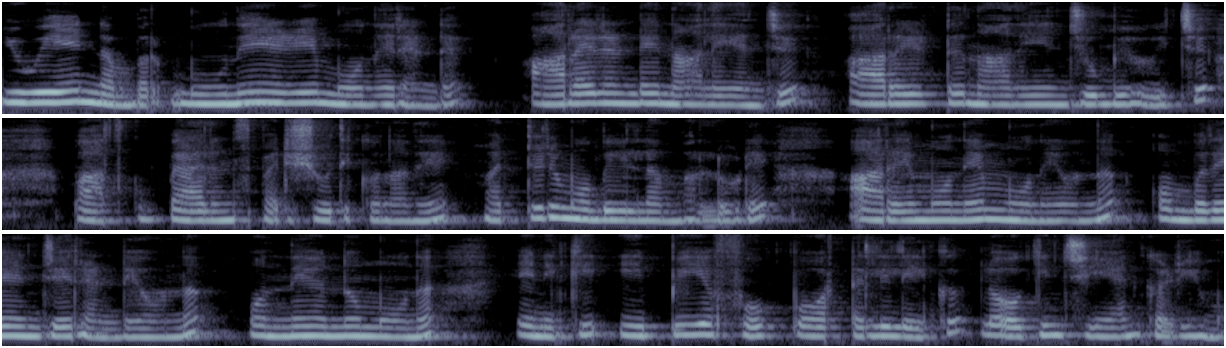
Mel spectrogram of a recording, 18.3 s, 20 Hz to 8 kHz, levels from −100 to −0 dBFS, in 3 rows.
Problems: low volume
